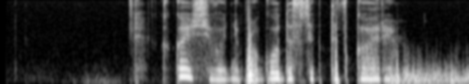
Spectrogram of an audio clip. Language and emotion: Russian, sad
